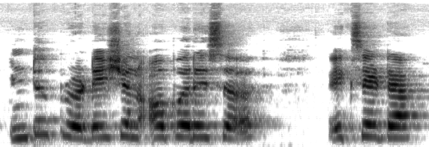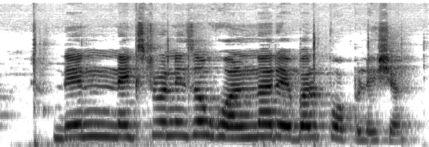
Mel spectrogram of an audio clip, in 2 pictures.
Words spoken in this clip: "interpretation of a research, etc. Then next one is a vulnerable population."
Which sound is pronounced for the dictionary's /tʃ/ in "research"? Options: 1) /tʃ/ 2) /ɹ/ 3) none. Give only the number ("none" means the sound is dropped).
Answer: 3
